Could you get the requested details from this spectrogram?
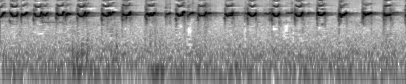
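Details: Bright, sharp chirps from birds, about three per second, high-pitched and evenly spaced.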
